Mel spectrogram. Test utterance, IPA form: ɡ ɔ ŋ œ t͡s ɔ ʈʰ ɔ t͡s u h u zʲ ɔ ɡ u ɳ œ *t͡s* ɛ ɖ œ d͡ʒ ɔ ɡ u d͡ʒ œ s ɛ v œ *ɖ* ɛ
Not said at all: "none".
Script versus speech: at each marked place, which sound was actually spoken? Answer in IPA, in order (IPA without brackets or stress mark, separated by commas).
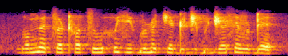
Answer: t͡ʃ, ɖ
